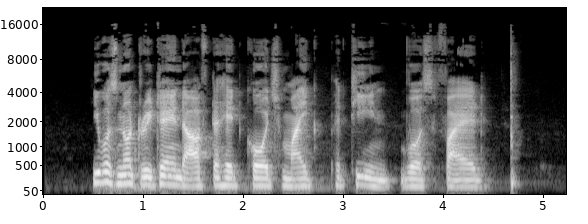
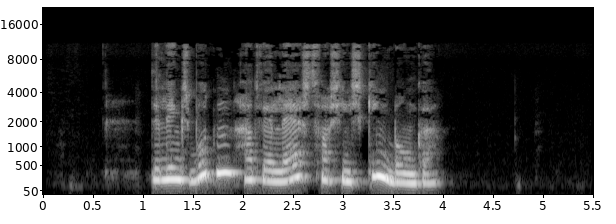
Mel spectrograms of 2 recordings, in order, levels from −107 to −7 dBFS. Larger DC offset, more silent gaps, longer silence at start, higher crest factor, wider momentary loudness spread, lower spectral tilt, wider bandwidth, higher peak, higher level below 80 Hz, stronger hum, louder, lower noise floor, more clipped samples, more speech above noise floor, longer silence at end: neither; neither; second, 0.5 s vs 1.1 s; about the same, 20 dB vs 16 dB; first, 16 LU vs 12 LU; second, -5.5 dB/octave vs -7 dB/octave; first, 16 kHz vs 11.5 kHz; first, -2 dBFS vs -10 dBFS; first, -58 dBFS vs -78 dBFS; neither; first, -20 LUFS vs -25 LUFS; second, -54 dBFS vs -88 dBFS; neither; second, 35 dB vs 65 dB; second, 0.5 s vs 1.55 s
